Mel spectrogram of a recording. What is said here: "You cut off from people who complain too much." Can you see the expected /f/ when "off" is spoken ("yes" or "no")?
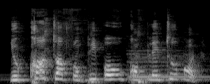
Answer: yes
